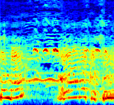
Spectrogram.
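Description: A man's voice in long, drawn-out calls whose pitch wavers up and down.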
